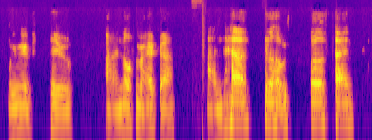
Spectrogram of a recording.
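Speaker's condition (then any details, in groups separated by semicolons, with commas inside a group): Cerebral palsy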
